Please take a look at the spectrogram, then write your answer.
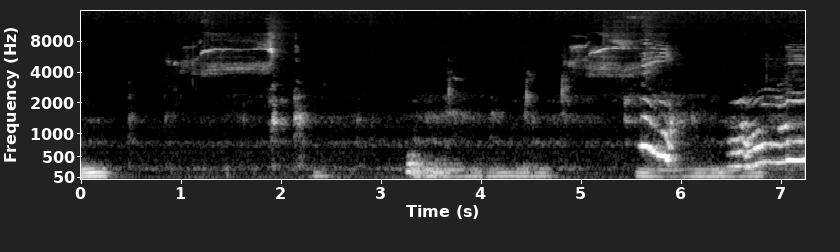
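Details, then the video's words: Two pet Siberian Huskies, Otus and Chinook, chatter to each other on a hidden camera. Quiet gaps and low grumbling moans lead into higher, wavering whines and howls that rise and fall in pitch, growing louder near the end. "Otus and Chinook - Siberian Huskies Conversing"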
